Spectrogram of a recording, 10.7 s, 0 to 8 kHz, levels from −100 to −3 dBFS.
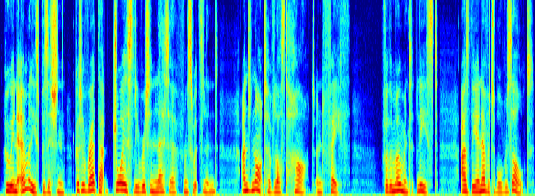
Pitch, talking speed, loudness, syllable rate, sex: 225 Hz, 160 wpm, -18 LUFS, 4.9 syllables/s, female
